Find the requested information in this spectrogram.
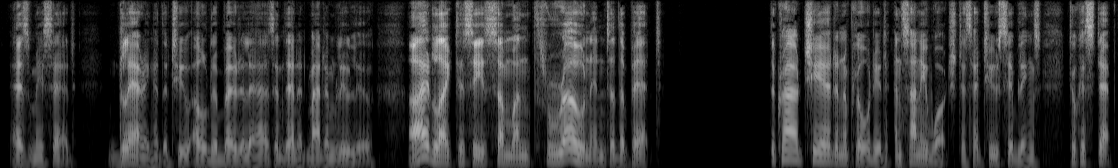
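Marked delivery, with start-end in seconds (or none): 5.1-8.3 loud, slow, drawn-out demand; menacing villainess. A narrator's reading. Esme glaring at her rivals, loud slow villainess voice. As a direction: draw it out loudly and pointedly.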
